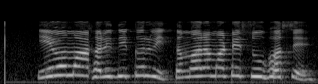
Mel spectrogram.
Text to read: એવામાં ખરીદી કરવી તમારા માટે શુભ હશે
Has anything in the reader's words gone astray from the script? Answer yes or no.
no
